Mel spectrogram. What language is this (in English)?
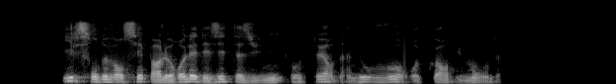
French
